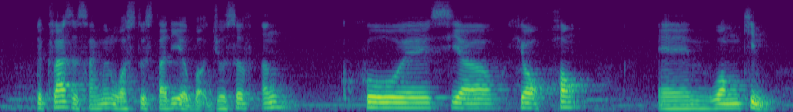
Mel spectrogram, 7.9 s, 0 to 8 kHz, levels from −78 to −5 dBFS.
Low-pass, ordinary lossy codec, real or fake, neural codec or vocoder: none; none; real; none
